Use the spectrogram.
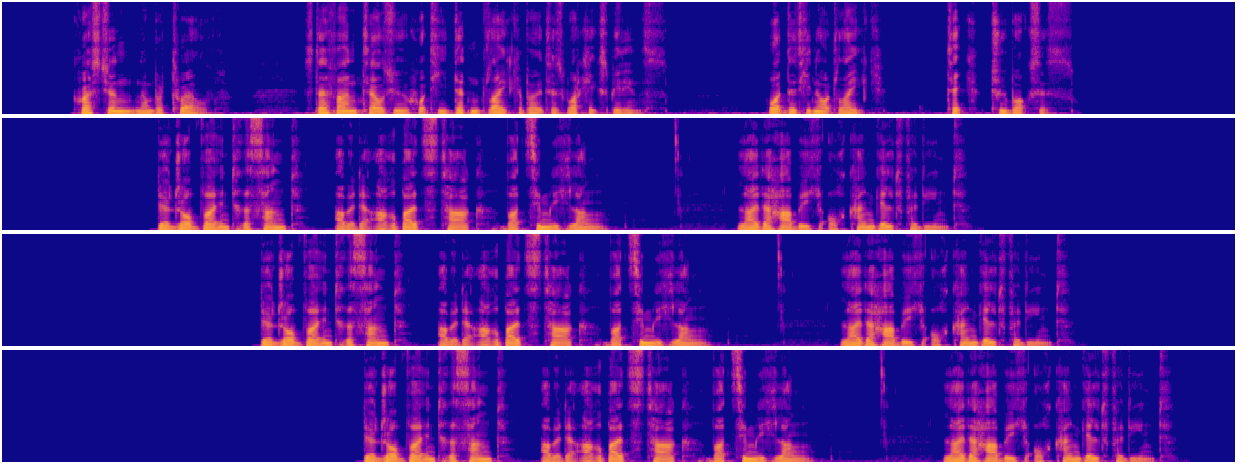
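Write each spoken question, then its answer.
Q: What did he not like?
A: The long working day and earning no money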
